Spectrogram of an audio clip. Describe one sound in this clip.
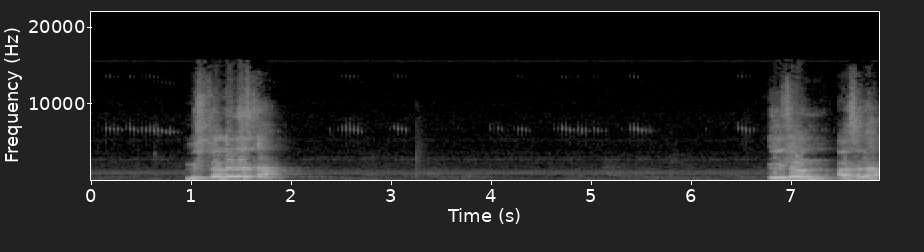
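An elderly man speaks calmly and with animation, close by.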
